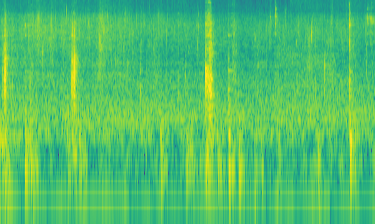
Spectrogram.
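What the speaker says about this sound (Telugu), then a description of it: "ఇప్పుడు ఉల్లిపాయలు వేసుకోవాలండి ఇవి కూడా బాగా కలపాలి" Chopped onions fry in a pan for a brinjal curd chutney, a low sizzle under sharp metallic scrapes and clinks of stirring that come every second or two, close and without speech.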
